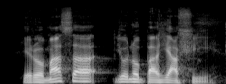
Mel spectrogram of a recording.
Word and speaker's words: Hiromasa Yonebayashi: Ähm, Regie Hiramasu Yonebayashi. Habe ich es richtig ausgesprochen? – Hiromasa Yonobayashi.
